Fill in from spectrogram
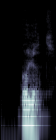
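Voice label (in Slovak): "umyť", Slovak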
